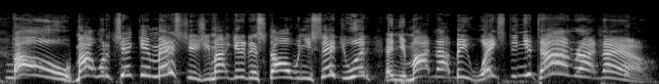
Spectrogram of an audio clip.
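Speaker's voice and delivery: very high-pitched mock concern; sarcastic rant. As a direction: taunt him with exaggerated, high-voiced sympathy. Sarcastic rant continues after interjection.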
